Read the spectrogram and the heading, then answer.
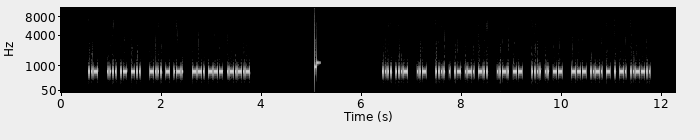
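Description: Fast Morse code at 45 words per minute sending practice sentences: a steady mid-pitched tone keyed in rapid dits and dahs, sent in two long runs separated by a pause and a single sharp click.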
